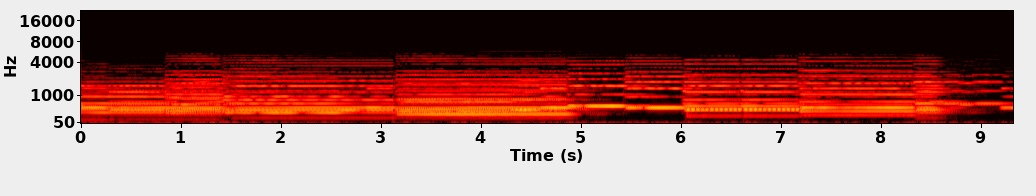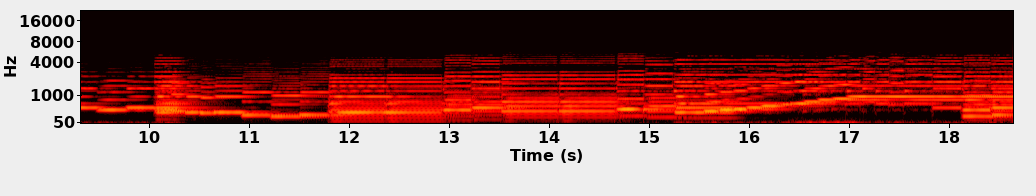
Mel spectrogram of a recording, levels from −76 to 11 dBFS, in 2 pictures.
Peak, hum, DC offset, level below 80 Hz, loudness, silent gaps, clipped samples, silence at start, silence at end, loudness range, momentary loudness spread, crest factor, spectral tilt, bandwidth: -14 dBFS; none; under 0.1%; -62 dBFS; -29 LUFS; none; under 0.1%; 0 s; 0 s; 6 LU; 9 LU; 14 dB; -6.5 dB/octave; 6.2 kHz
